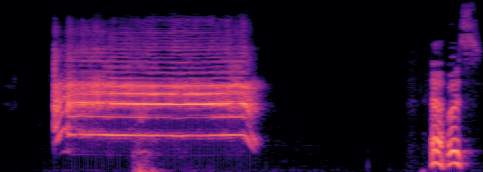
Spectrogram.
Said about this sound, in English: I'm sorry, did you say my death screen or death scream? Scream, like, you're getting killed.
